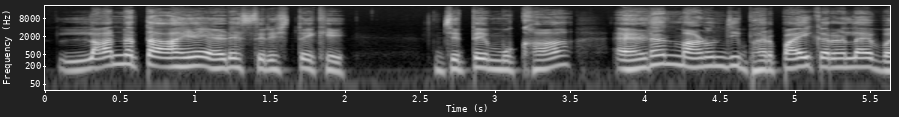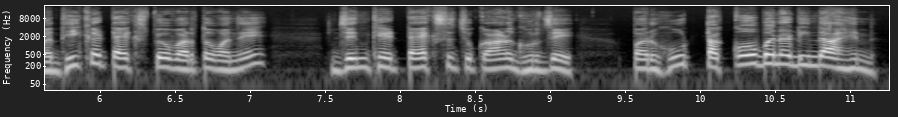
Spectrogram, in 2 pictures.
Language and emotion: Sindhi, disgusted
